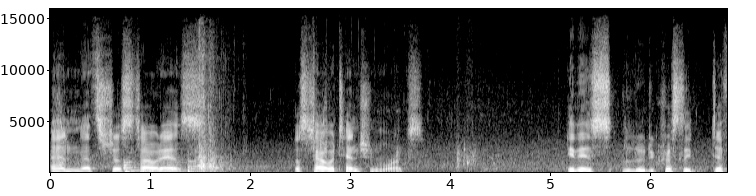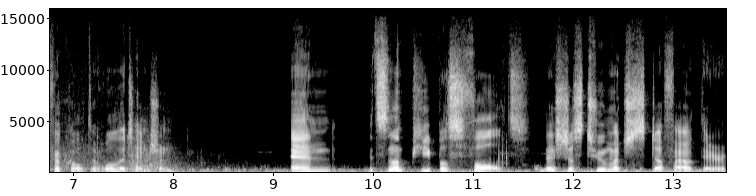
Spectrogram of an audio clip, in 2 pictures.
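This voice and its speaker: Long, frequent pauses break up a man's fairly slow speech, which sits at a fairly low pitch with vocal fry. His pitch swings very widely. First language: not English. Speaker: gaming streamer. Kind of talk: casual monologue while gaming. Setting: live stream. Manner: hesitant, self-doubting.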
